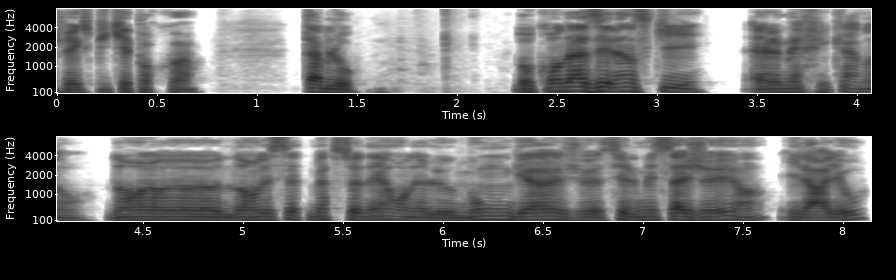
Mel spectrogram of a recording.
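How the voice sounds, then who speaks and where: A man delivering a rambling, slangy comic monologue to camera, crude and excitable, dropping into quick voices. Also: lowish voice, no echo, clean studio sound. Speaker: comedic monologue host. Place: small room, close to camera.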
